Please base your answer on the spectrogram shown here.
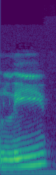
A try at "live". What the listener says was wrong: Not leave. Live, not leave. Yes, leave is L-E-A-V-E.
